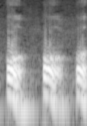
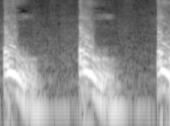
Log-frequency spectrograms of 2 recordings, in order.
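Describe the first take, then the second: First: ও as a short pure o; common wrong pronunciation. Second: ও stretched into "oh-oo"; correct pronunciation. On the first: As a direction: say ও with no glide. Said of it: "ওটা ও নয়". (ও-র ভুল উচ্চারণ, একটাই স্বর) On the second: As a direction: glide ও down to a rounded u. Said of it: "কিন্তু ওটা ও নয়". (ও-র সঠিক উচ্চারণ, ওউ করে টেনে) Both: Shown as a demonstration.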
